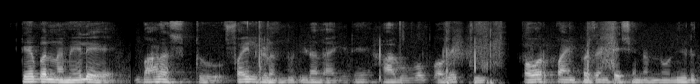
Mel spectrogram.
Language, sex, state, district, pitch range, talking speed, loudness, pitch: Kannada, male, Karnataka, Shimoga, 100-110 Hz, 130 wpm, -21 LUFS, 105 Hz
